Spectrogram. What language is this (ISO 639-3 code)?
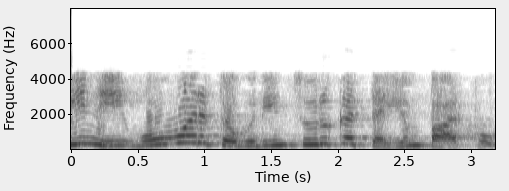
tam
